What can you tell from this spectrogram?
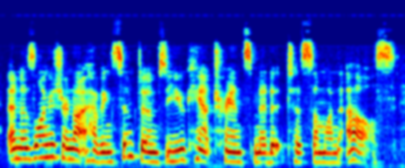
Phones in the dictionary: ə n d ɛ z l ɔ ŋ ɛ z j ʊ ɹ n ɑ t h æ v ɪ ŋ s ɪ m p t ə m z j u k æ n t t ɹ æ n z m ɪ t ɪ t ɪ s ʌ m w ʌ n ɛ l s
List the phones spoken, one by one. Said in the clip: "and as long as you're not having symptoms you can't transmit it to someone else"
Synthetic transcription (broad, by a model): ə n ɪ z l ɔ ŋ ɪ z j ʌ ɹ n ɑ t h æ v ɪ ŋ s ɪ m p t ə m z j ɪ k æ n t t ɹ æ n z m ɪ t ɪ t ɪ s ʌ m w ʌ n ɛ l s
